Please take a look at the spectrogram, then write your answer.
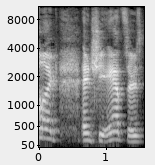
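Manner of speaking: ordinary delivery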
